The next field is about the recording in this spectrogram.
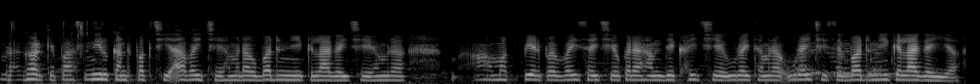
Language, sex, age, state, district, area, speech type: Maithili, female, 18-30, Bihar, Muzaffarpur, rural, spontaneous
